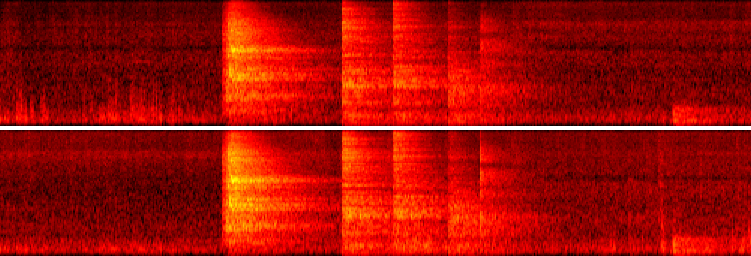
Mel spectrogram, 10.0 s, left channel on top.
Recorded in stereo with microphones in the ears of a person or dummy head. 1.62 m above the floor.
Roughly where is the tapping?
Left.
